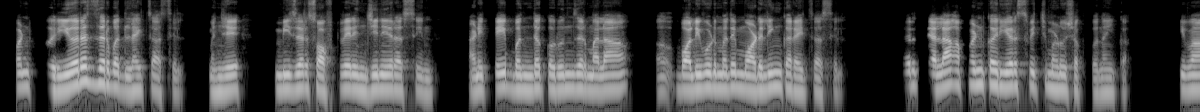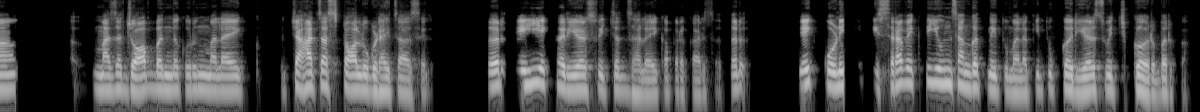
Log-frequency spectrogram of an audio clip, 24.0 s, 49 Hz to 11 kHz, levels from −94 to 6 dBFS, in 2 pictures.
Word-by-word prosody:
पण 165 +1 -1 0.2
करियरच 165 +10 +6
जर 195 -2 +5
बदलायचं 145 -3 -1
असेल, 130 -1 -11 0.3
म्हणजे 135 +3 +2 0.4
मी 150 +1 +2
जर 155 +1 +2
सॉफ्टवेअर 150 +1 +1
इंजिनिअर 150 +1 +1
असीन 140 -3 -5 0.4
आणि 140 +2 0
ते 160 +1 +6
बंद 145 0 +1
करून 150 0 -1
जर 155 0 +1
मला 145 +1 +2 0.4
अ, 135 - -11
बॉलिवूडमध्ये 155 +2 +3
मॉडेलिंग 150 +2 +2
करायचं 135 -3 -1
असेल. 120 - -12 0.6
तर 175 +1 -4
त्याला 160 -1 +3
आपण 185 +1 -1
करियर 170 -2 +4
स्विच 170 0 -6
म्हणू 150 -2 -1
शकतो 135 -3 -8
नाही 130 +1 -7
का? - - -16 0.5
किंवा 150 0 +1 1.0
माझा 145 +2 -1
जॉब 145 +1 +2
बंद 150 -1 0
करून 145 0 -4
मला 140 -1 -1
एक 140 0 -2 0.5
चहाचा 170 +1 +4
स्टॉल 150 -4 +1
उघडायचा 135 -1 -1
असेल, 120 - -9 0.6
तर 180 +2 +3
तेही 185 +2 +2
एक 195 - +1
करियर 150 -2 +2
स्विचच 145 -1 -7
झालं 120 -2 -6
एका 120 +2 -6
प्रकारचं. 120 -2 -13
तर - - -2
ते 190 +2 -1
कोणीही 175 0 +3 0.3
तिसरा 180 +2 +1
व्यक्ती 200 +2 -2
येऊन 195 -1 +1
सांगत 165 -3 -1
नाही 145 -3 -1
तुम्हाला, 125 -2 -4
की 140 +4 -12
तू 155 - -8
करियर 140 -2 +1
स्विच 140 -1 -6
कर 130 -5 +2
बरं 125 +2 -5
का. - - -26
150 Hz, 165 wpm, -24 LUFS, 140-165 Hz, 1.0 s, करियरच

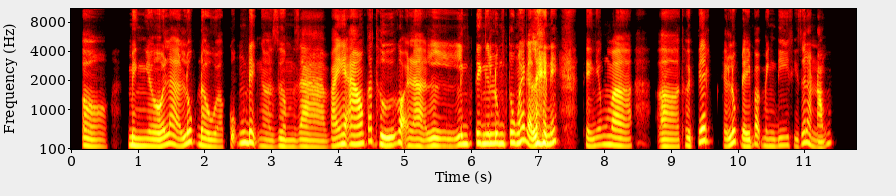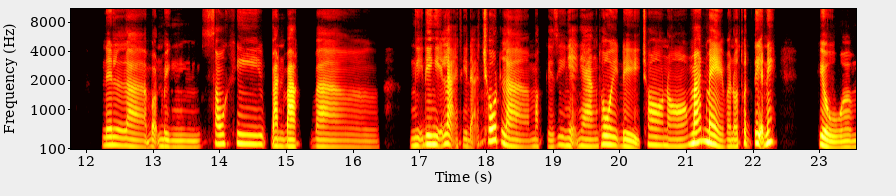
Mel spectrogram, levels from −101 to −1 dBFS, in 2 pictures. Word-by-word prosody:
Ờ, 150 -4 -4 0.3
mình 170 -2 0
nhớ 160 0 +1
là 205 -5 -2
lúc 245 +7 0
đầu, 160 -6 -3
ờ, 140 -1 -10
cũng 235 +2 -1
định, 230 -9 0
ờ, 150 -2 -8
rườm 145 -1 -6
rà, 145 -2 -3
váy 165 +9 0
áo 205 +1 +4
các 275 +3 -7
thứ, 185 -3 +3
gọi 225 -6 0
là, 165 -3 -1
l - - -6 0.5
linh 205 0 +2
tinh, 220 -1 +4
lung 220 -1 +3
tung 230 +2 +1
hết 290 +5 +5
cả - - +5
lên 215 +1 +8
ấy. 260 - +2 0.4
Thế 165 -3 -5
nhưng 190 +4 -6
mà, 170 -3 +1 0.4
ờ, 150 0 -3
thời 175 -2 -5
tiết 265 - +1 0.2
cái 160 +1 -7
lúc 250 +4 +1
đấy 155 -2 0
bọn 190 -3 -7
mình 160 -1 -9
đi 175 +1 -9
thì 155 -3 -14
rất 230 - -6
là 240 -3 -2
nóng, 145 - -6 0.8
nên 185 +1 -2
là 160 -6 -4
bọn 155 - -8
mình 140 -2 -8
sau 215 -4 -3
khi 210 -2 -3
bàn 160 -1 -2
bạc 155 -1 +5 0.2
và 145 -2 -5 1.0
nghĩ 165 -1 -6
đi 205 +2 +4
nghĩ 195 -5 +2
lại 215 0 0
thì 160 -2 -11
đã 140 - -11
chốt 275 0 +5
là 155 -9 -2
mặc 155 +1 -13
cái 145 -1 -12
gì 185 +1 -9
nhẹ 170 - -5
nhàng 155 -1 -5
thôi 195 -2 +1
để 145 -9 -2
cho 185 -2 -3
nó 160 0 -4
mát 230 +5 +7
mẻ 205 - +7
và 150 +1 -8
nó 150 0 -4
thuận 235 - -6
tiện 225 -1 +5
ấy, 255 +2 +7 0.7
kiểu, 135 -9 +4
à, 135 +1 -4
170 Hz, 200 wpm, -23 LUFS, 155-210 Hz, 1.0 s, lên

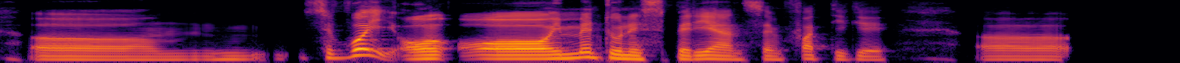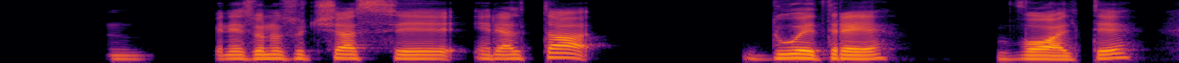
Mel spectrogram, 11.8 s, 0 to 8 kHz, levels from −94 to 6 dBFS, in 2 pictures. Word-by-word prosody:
Ehm, 115 +1 -6 0.2
se 155 +1 -10
vuoi 260 +12 +4
ho 135 +2 +2
ho 135 +1 +6
in 145 +1 +1
mente 180 -1 -1
un'esperienza 125 -3 -2
infatti 125 +1 -9
che, 110 -1 -12 0.4
ehm 115 0 -9 1.1
mhmm, 130 -1 -13 0.4
me 135 - -10
ne 140 - -1
sono 145 +1 -1
successe 145 -1 -2
in 145 - -8
realtà 145 - 0 0.7
2, 150 +2 +1
3 140 -2 +1 0.5
volte, 130 +7 +1
135 Hz, 105 wpm, -22 LUFS, 115-145 Hz, 1.1 s, ho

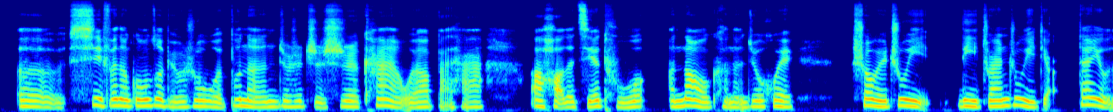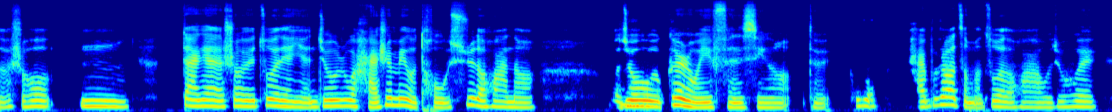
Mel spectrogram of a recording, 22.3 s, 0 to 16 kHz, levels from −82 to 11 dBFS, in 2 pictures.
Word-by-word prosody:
呃， 170 -6 -2
细 230 -2 +1
分 215 +1 +1
的 210 - +5
工 210 +1 +3
作， 220 - +3
比 180 - -7
如 170 +1 -2
说 195 +1 0
我 170 -4 -1
不 215 - -3
能 180 -2 0
就 185 0 -3
是 185 0 -3
只 165 -4 -4
是 185 +3 0
看， 215 -5 -1
我 - - -3
要 175 +1 0
把 - - -8
它 175 0 -5 0.5
啊， 200 -1 +3
好 165 -5 +1
的 170 - -1
截 180 +3 +1
图， 180 0 -4 0.4
那 210 -2 +5
我 165 -3 +1
可 180 +2 -7
能 165 0 -3
就 185 +2 -1
会 185 -2 0 0.6
稍 220 -1 +2
微 185 -3 +5
注 215 +2 +3
意 185 -3 +2 0.2
力 190 0 +3
专 195 +3 +2
注 225 -2 +1
一 170 -2 +3
点 175 - -7
儿。 345 - -14 0.2
但 240 0 0
有 205 -5 +2
的 165 +2 -6
时 195 - -9
候， 190 0 -1 0.3
嗯， 190 -2 0 0.5
大 210 -3 +2
概 200 -2 +2
稍 200 +1 -3
微 190 -1 +2
做 215 +2 +1
一 200 - +3
点 185 -2 +2
研 165 +1 -1
究， 200 +2 +2
如 205 - 0
果 195 - +2
还 165 -2 0
是 235 +6 +1
没 230 0 +2
有 205 -6 +3
头 155 -1 -4
绪 235 +8 -3
的 195 -3 +2
话 185 -2 -3
呢， 160 -1 -3 0.8
我 - - -8
就 195 -3 +7
更 235 +7 +5
容 165 -4 +5
易 165 - +3
分 160 -1 -2
心 160 0 -2
了， 155 0 -7 0.2
对。 150 -2 -9 0.8
还 180 0 -3
不 210 +5 -7
知 250 - -1
道 245 - +4
怎 180 -8 -3
么 150 -2 -4
做 185 +1 -2
的 165 -1 -3
话， 170 -1 -7
我 165 - -6
就 180 +2 -7
会， 180 -1 -3
185 Hz, 240 characters per minute, -22 LUFS, 170-200 Hz, 0.8 s, 就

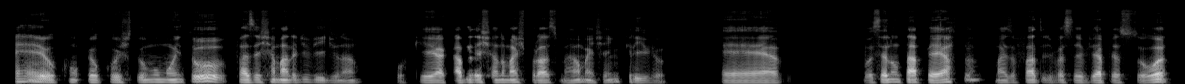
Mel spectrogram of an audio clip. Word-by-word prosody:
É, 65 -1 +1
eu - - +6
co - - -11
eu 105 -1 +1
costumo 105 0 -5
muito 110 0 +3
fazer 100 +1 +2
chamada 100 -1 0
de 110 +2 -12
vídeo, 100 -4 -9
né, 90 +1 -10 0.4
porque 95 - -13
acaba - - +2
deixando 100 0 -1
mais 105 +1 +1
próximo, 95 0 -2
realmente - - -6
é - - -7
incrível. 90 -2 -10 0.5
Eh, 85 0 -1 0.8
você 90 +3 0
não 115 +2 +1
tá 105 - +8
perto, 210 - +2
mas 95 0 -8
o - - -14
fato 105 0 -1
de - - -14
você 95 -1 -7
ver 90 +2 -2
a - - +5
pessoa 90 -1 +2
100 Hz, 160 wpm, -24 LUFS, 90-105 Hz, 0.8 s, tá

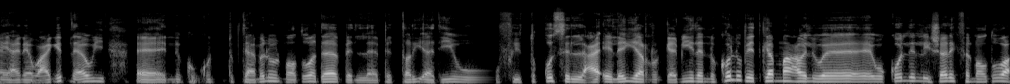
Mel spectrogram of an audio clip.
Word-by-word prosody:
يعني 105 -1 -2
وعاجبني 110 +6 -1
أوي 140 0 -2 0.3
آآ 110 0 +1
إنّكم 110 +1 -12
كنتم 115 -1 -13 0.2
بتعملوا 130 +8 -2
الموضوع 130 +4 -2
ده 125 0 +4
بال 100 -1 -5
بالطريقة 110 +2 -4
دي، 115 +4 -6
وفي 105 -1 -10
الطقوس 140 +6 -2
العائلية 125 +2 +3
الر 115 - -4
الجميلة 135 +6 +1
إنه 125 -2 -8
كُلّه 200 +2 +2
بيتجمع 155 -2 +4
ال 135 - +2
و 135 - +3 0.6
وكُلّ 160 +6 -3
اللي 155 -2 -3
يشارك 145 +2 +2
في - - -15
الموضوع، 135 +3 +1
125 Hz, 160 wpm, -25 LUFS, 110-145 Hz, 0.6 s, ده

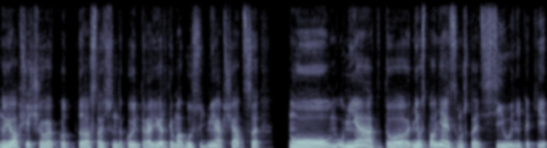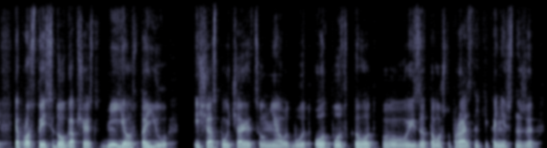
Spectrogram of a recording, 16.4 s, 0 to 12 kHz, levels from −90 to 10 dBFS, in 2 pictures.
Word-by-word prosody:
Ну, 135 - +3
я 140 +1 +7
вообще 150 +3 +1
человек 115 -3 -1
вот 110 +4 -6
достаточно 110 0 0
такой 110 0 -1
интроверт 115 +8 +2
и - - +2
могу 110 +4 +1
с 120 0 -11
людьми 110 0 -1
общаться, 110 +2 -2 0.4
но 120 0 +6
у - - 0 0.2
у 135 - +3
меня 140 +3 +5
от 130 0 -3
этого 120 -3 +3
не 125 +6 +4
восполняются, 145 -4 +2
можно 115 -1 -5
сказать, 115 -1 -3
силы 115 0 -1
никакие. 100 0 -5 0.2
Я 130 - +3
просто, 175 -4 +1
если 115 0 -2
долго 115 -4 +3
общаюсь 110 +1 -3
с 110 - -33
людьми, 140 +9 0
я 120 -4 +2
устаю, 115 -3 -1 0.3
и 120 - -3
щас 135 +4 0
получается 110 -4 -3
у 100 - -4
меня 100 0 -3
вот 95 -1 -5
будет 100 0 -5
отпуск 140 +1 0
вот, 115 -1 0
у, 105 -2 -3
из-за 105 0 -3
того, 105 -1 -3
что - - -18
праздники, 100 -2 -2
конечно 100 0 -4
же. 100 0 -8
115 Hz, 185 wpm, -23 LUFS, 105-125 Hz, 0.4 s, я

